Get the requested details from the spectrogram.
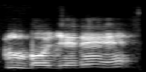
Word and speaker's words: Bojeré: que se pronuncia Bojeré, porque la J en guaraní se pronuncia como la Y. Se escribe en Bojeré y se pronuncia en Bojeré.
